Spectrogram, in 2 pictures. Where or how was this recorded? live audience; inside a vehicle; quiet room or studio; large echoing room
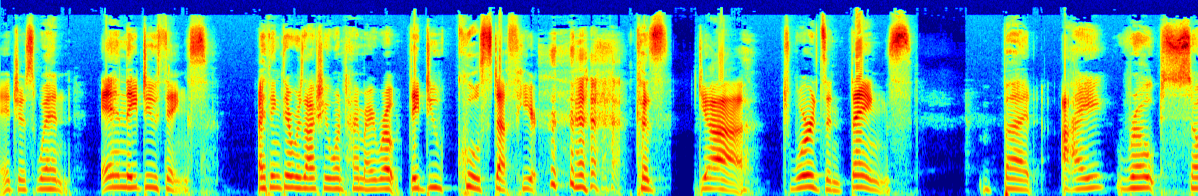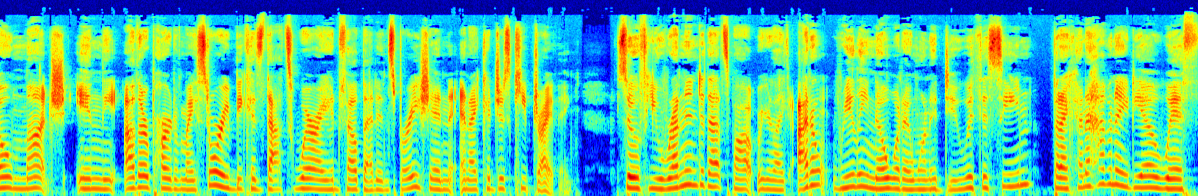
quiet room or studio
